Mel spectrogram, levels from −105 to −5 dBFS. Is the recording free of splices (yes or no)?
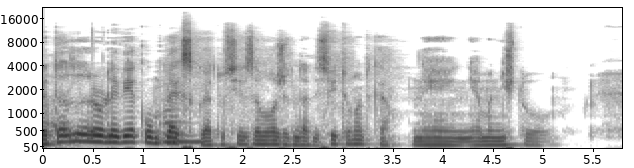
yes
